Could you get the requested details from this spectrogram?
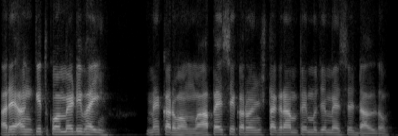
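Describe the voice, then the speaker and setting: A man's voice: medium pitch, steady tone, moderate pace, clean tone, lo-fi sound. A man hosting a live stream, chatting casually as he reads out viewers' comments, calling people by name and often laughing. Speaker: live stream host promoting channels.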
